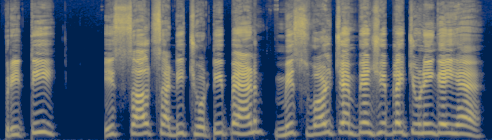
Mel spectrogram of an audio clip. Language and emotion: Punjabi, surprised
